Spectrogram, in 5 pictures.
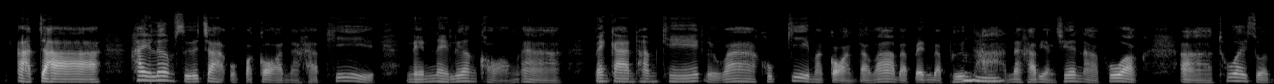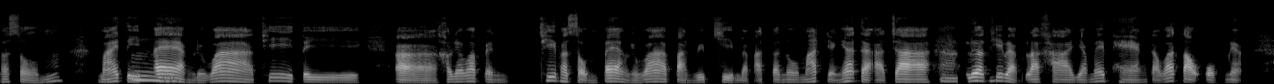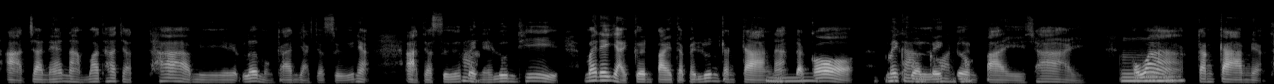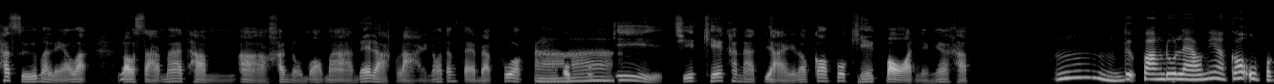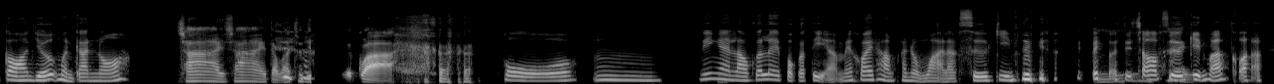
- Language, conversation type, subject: Thai, podcast, งานอดิเรกอะไรที่คุณอยากแนะนำให้คนอื่นลองทำดู?
- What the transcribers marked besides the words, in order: chuckle; laugh; laugh; laughing while speaking: "เป็นคนที่ชอบซื้อกินมากกว่า"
